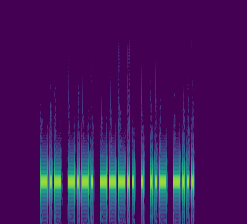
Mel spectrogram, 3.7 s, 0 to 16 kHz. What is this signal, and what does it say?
Morse code, heard as a keyed tone, about 36 wpm, 700 Hz. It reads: KC8EUB
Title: USA Call Signs - 6 Characters - Repeated 2x - 35wpm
